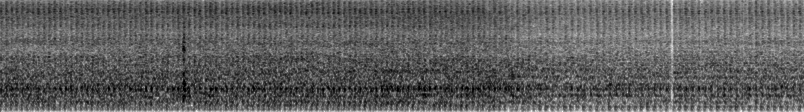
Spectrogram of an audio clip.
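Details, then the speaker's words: Riding lawn mower after carburetor cleaned and rebuilt with new gaskets and seals (previously wouldn't idle, backfired): cranks a few seconds longer than usual to fill empty fuel bowl, then catches and settles into steady, even idle; normal cranking and starting. "I think we're ready to crank this over and fire it up just keep in mind that there is no fuel right now in the fuel bowl so it may crank for a few seconds more than it normally would because it has to fill that fuel bowl"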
